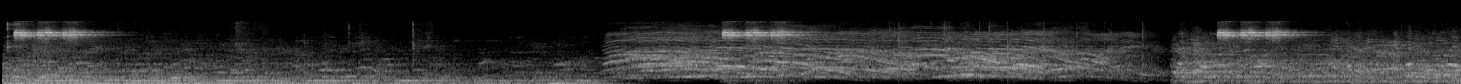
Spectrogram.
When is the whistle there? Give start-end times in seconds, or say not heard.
0.1-0.9, 7.2-8.1, 12.2-13.0.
